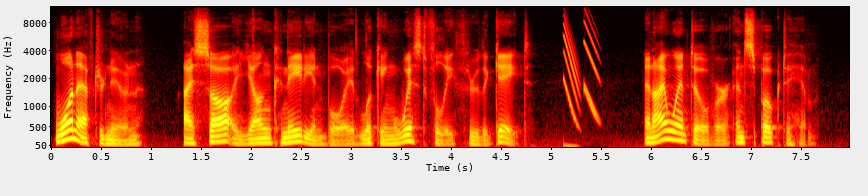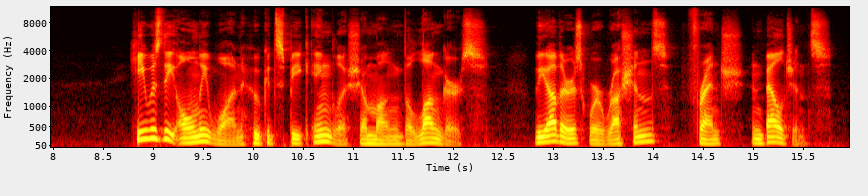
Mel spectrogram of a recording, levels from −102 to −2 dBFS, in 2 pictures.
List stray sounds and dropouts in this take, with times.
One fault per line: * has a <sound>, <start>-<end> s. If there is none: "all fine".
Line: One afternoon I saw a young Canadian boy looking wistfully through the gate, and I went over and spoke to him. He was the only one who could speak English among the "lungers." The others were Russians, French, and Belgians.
* has a chirp, 5.1-5.5 s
